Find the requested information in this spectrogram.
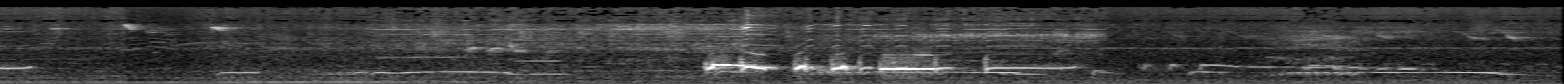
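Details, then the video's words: Bangkok-type zebra dove in active song: soft undulating coos build to a loud cluster of quick staccato notes around the middle, then return to gentle, wavering drawn-out coos. "PERKUTUT BANGKOK GACOR"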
